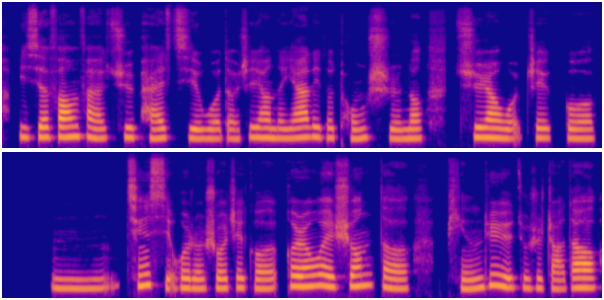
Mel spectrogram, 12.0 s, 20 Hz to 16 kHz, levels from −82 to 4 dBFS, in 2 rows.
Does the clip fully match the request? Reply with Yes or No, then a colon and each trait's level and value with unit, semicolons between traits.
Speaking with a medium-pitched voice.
No: high, 205 Hz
